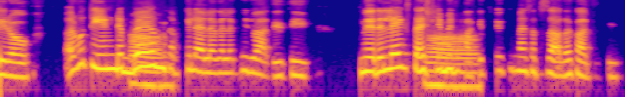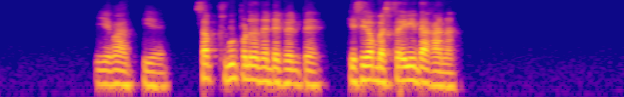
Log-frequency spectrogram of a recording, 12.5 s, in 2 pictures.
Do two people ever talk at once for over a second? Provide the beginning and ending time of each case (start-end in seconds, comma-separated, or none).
none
